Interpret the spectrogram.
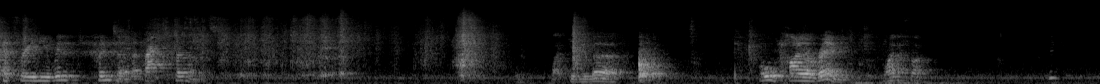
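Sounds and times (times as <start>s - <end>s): newspaper rustling: 1.2s - 5.1s.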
